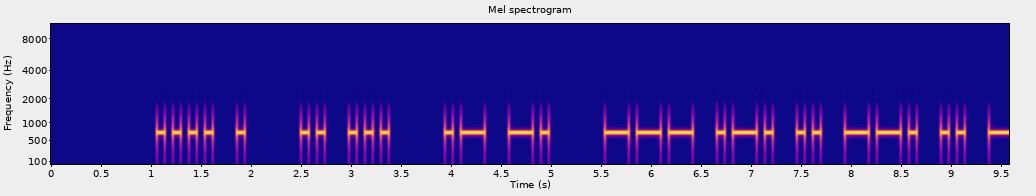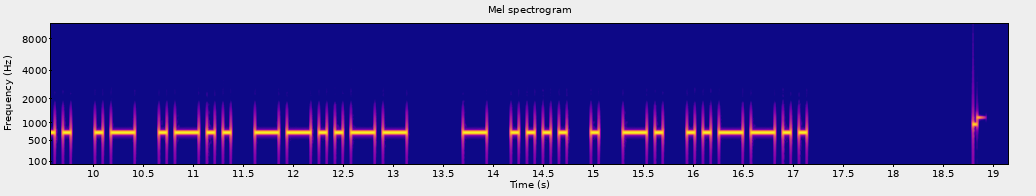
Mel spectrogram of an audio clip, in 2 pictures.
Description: Morse code, heard as a keyed tone, about 15 wpm, 700 Hz. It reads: HE IS AN ORIGINAL, THEN?
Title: Sentences from Top 900 Words 15wpm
